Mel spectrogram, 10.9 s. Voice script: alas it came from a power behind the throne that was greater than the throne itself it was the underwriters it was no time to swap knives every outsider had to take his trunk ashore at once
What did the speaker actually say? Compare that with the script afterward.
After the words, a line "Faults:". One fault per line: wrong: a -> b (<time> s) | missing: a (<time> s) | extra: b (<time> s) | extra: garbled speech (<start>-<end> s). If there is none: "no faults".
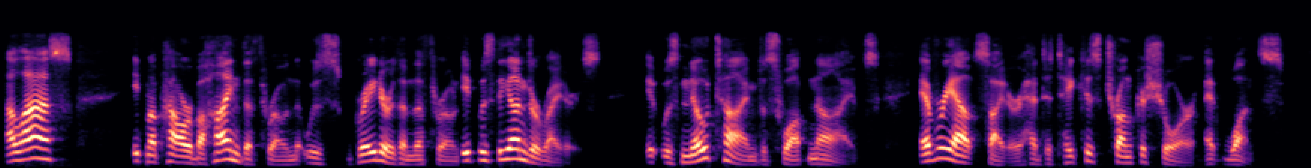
alas it a power behind the throne that was greater than the throne it was the underwriters it was no time to swap knives every outsider had to take his trunk ashore at once
Faults:
missing: came from (1.2 s)
missing: itself (3.8 s)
